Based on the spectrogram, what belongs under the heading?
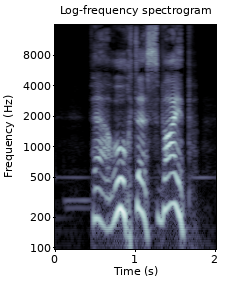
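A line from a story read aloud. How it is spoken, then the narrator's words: Thundering, terrible voice. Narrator (German): donnerte er mit furchtbarer Stimme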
